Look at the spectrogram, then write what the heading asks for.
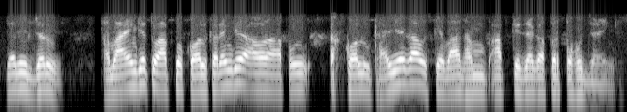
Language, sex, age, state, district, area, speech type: Hindi, male, 60+, Bihar, Muzaffarpur, rural, conversation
